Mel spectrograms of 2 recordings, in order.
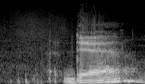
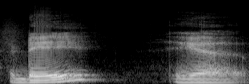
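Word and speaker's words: der: talk நாள் டேர் மோன்டா இப்ப வந்து டேர் அப்படின்னு சொல்லக்கூடாது டே இயர் அந்த மாதிரி அந்த உச்சரிப்பு இருந்தா கொஞ்சம் கேக்குறதுக்கு இனிமையா இருக்கும் டே இயர் டேர் டே இயர் டேர் அது மாதிரி இருந்தா கொஞ்சம் அந்த ஆறு வந்து கொஞ்சம் தொண்டையில உச்சரிக்கிற மாதிரி நம்ம வந்து பழகணும் டே இயர் டேர் டேர்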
